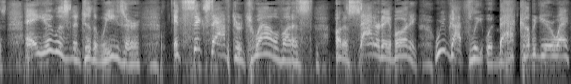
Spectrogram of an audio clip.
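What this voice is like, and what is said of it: Raspy female radio DJ voice. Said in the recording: “like those girls that are on classic rock stations ... raspy. ... Juicy and raspy at the same time.”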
